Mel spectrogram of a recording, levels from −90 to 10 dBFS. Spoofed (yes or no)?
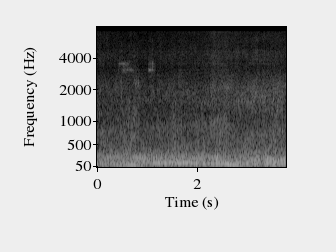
yes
